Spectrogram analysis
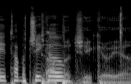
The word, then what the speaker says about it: Topo Chico: Topo Chico, yeah.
